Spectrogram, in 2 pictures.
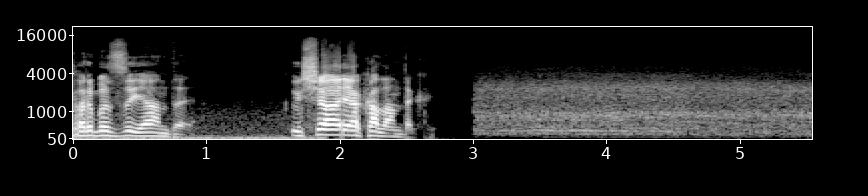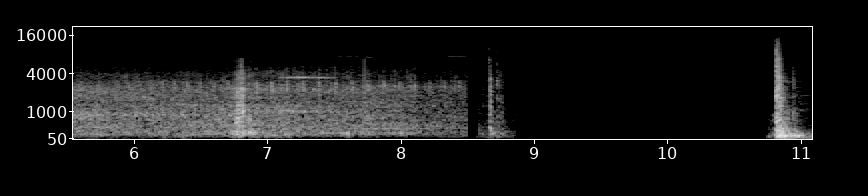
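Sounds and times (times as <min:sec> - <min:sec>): car engines running: 0:03.0 - 0:08.5.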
